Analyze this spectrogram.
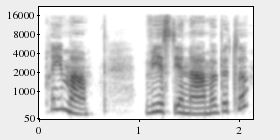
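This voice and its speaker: A woman's voice: a little high, animated, measured pace, a bit bright, no room sound, studio quality. A woman playing a polite, helpful restaurant employee in a language-course dialogue.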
